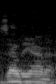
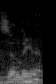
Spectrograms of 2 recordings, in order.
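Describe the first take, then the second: First: The name is said with four syllables. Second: The name is said with three syllables. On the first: The speaker calls it right. "I've been saying it wrong" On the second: The speaker calls it wrong. "I said Zelina, sorry"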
